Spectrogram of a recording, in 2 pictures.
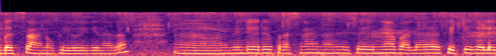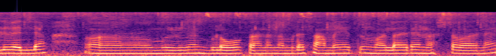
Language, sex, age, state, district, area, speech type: Malayalam, female, 30-45, Kerala, Kottayam, rural, spontaneous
